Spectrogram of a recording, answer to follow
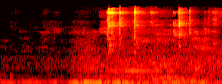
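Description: Old steel bearing races clinking together as they are handled: a few light metallic clicks from about a second in, one leaving a faint brief ring, over a steady low hum.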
